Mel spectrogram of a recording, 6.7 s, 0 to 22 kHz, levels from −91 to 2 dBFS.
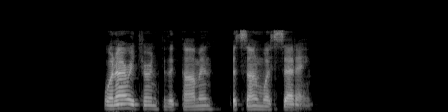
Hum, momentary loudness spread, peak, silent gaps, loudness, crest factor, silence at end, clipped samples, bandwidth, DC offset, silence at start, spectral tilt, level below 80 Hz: none; 15 LU; -10 dBFS; 3.32-3.46 s; -33 LUFS; 26 dB; 2.05 s; under 0.1%; 7.4 kHz; under 0.1%; 1.6 s; -1.5 dB/octave; -84 dBFS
